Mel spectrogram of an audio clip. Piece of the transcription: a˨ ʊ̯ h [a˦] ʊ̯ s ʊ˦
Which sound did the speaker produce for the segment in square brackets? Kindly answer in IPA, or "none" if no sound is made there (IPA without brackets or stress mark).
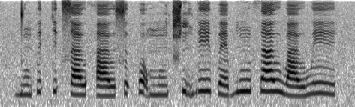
a˨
